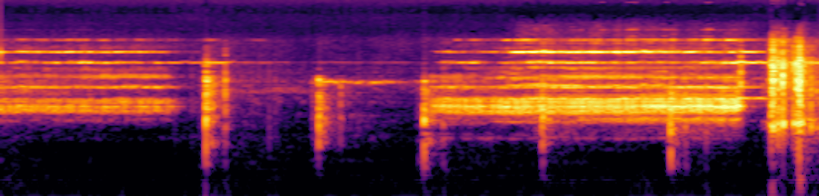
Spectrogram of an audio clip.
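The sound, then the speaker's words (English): A telephone bell rings in an office in long, sustained bursts separated by short pauses and a few clicks, fairly loud, with no voices. “Phone's ringing”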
